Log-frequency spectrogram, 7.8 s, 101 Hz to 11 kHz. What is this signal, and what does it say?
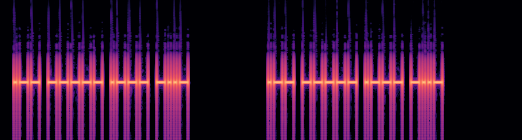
Morse code, heard as a keyed tone, about 28 wpm, 700 Hz. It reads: W0JX W0JX
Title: Easy Call Signs Repeated 2x - 28wpm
